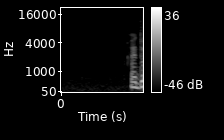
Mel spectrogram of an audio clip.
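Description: A boy talks loudly into a microphone.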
